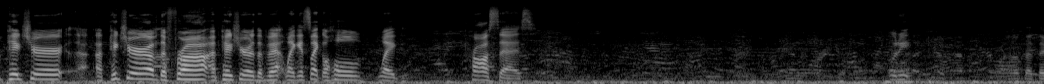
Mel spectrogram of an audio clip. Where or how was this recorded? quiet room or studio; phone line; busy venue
busy venue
